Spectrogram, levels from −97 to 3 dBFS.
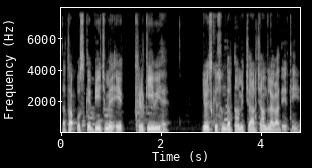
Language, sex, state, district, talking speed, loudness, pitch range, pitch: Hindi, male, Uttar Pradesh, Budaun, 215 wpm, -19 LUFS, 110-125 Hz, 120 Hz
